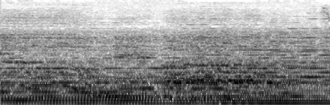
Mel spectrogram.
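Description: Soundtrack music with a choir singing over sustained low notes; the bass moves to a new, lower held note about one and a half seconds in.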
